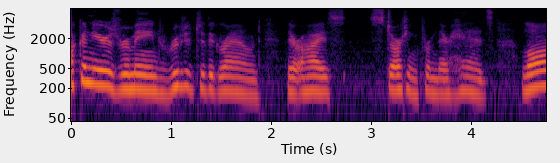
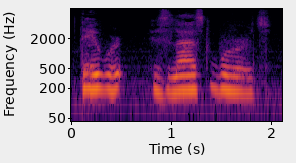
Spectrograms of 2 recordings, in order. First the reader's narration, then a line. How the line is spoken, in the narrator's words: moaned Morgan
